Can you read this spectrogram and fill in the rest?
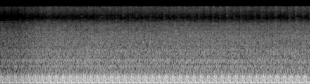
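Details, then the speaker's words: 1968 Hydro Trac 12 or circa-1974 SS16 garden tractor, cold start with the choke on: loud, choppy putter with an uneven beat, labouring as if about to shut off. Rough cold running on choke; the owner says it runs fine once warmed and rich. "fighting she wants to shut off but if you let it sit here in idle with the choke on for probably 30 seconds no it ain't happy"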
